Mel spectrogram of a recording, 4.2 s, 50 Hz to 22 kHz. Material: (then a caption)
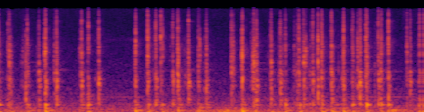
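Plastic. Both hands type rapidly with their fingertips on a full-size Ducky One 2 mechanical keyboard. It has a hollow white plastic case, MX Brown switches and Milky Way doubleshot PBT plastic keycaps. Dense, uneven clicks and taps come with a low, hollow thock under each press, and they run steadily for about four seconds with brief gaps.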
